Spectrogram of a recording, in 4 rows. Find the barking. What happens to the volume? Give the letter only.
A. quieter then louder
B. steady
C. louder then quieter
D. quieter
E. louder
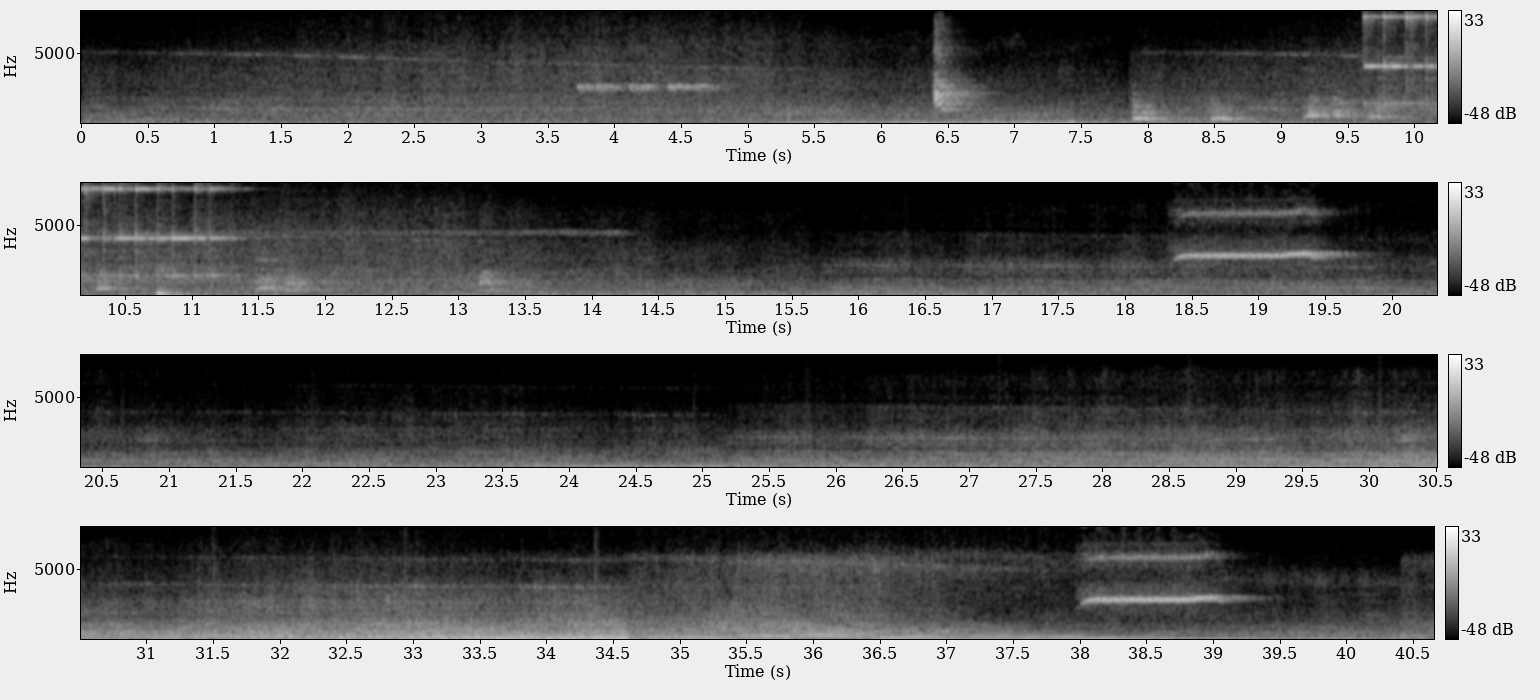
D.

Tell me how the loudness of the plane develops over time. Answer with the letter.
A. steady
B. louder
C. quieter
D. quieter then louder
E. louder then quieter
B.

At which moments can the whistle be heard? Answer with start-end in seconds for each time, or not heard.
3.7-4.8, 18.4-19.6, 38.0-39.1.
